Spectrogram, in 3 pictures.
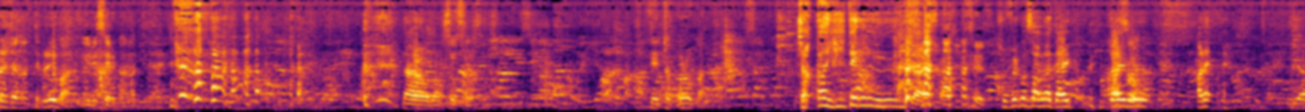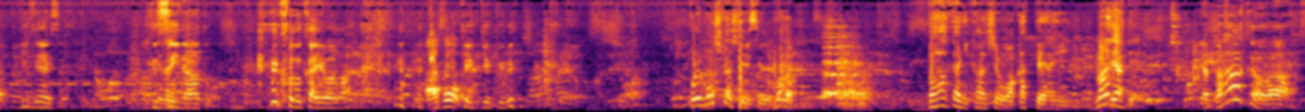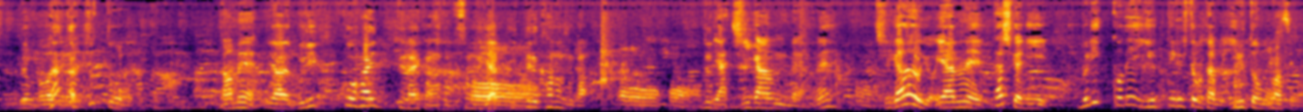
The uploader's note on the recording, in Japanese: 夜の飲み屋でその会話は始まりました。ちなみに居酒屋収録なので、色々と雑音が混じってます。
